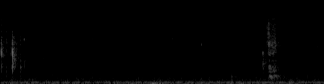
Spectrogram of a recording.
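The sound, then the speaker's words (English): A few faint, scattered keyboard clicks, typing in short bursts with long pauses between them, heard over a low steady hum with no one speaking. “Typing's hard.”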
